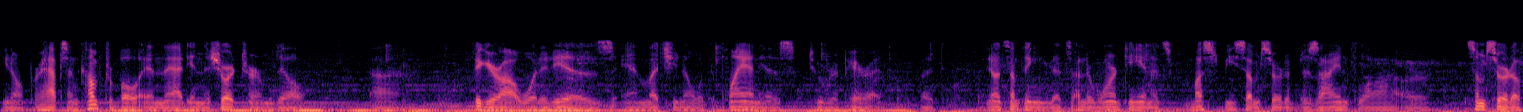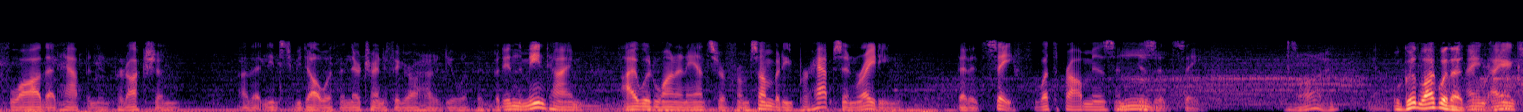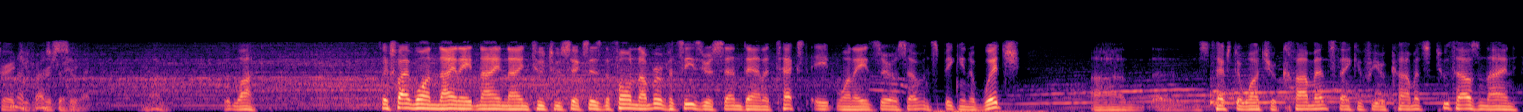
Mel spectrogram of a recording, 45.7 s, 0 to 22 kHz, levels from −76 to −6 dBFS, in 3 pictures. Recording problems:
high frequencies cut off; severe; nothing above 4.5 kHz
traffic noise; noticeable; throughout; 10 dB below the speech

